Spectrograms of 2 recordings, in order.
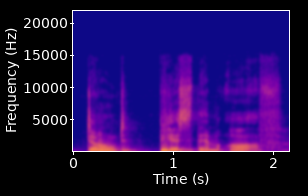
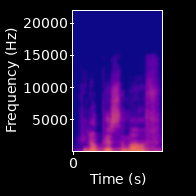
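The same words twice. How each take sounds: First: "Don't piss them off" drawn out slowly with weight on "Don't"; slow emphatic warning. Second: Said in the usual way. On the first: Shown as a demonstration. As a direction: lean hard and slow on "Don't". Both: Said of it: "Here's the thing".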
